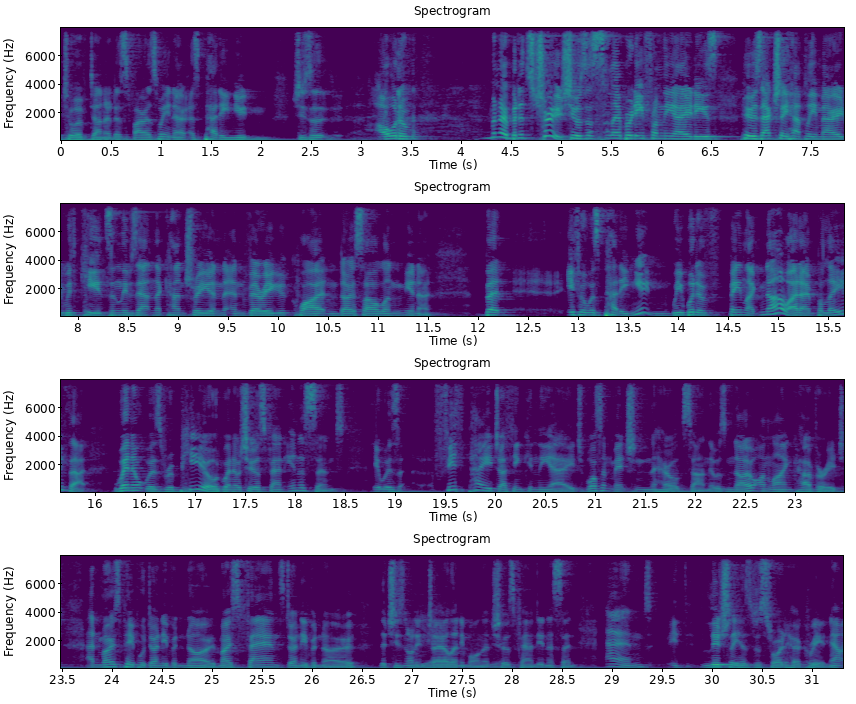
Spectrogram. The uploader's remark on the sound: The Gays Are Revolting was presented live for the very first time at Midsumma Festival in Melbourne to a sold out crowd of 200 people. Note: part of the recording does distort, apologies.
